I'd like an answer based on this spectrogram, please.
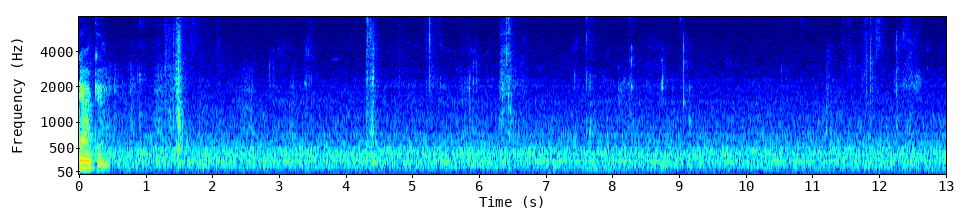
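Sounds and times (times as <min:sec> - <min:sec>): low room hum: 0:00.0 - 0:13.0
person biting and chewing: 0:04.2 - 0:06.8, 0:11.4 - 0:12.7.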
